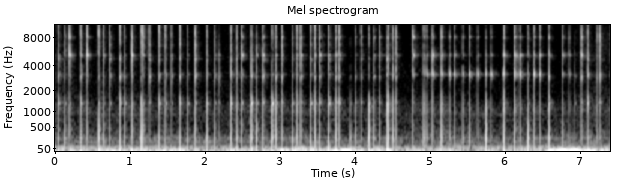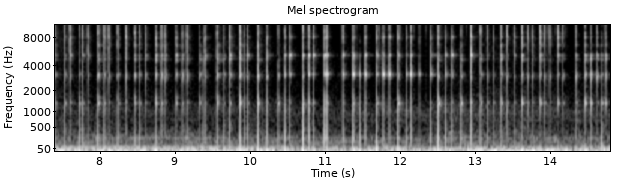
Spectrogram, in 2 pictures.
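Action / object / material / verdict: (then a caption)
tap / glass plate / glass / none. Fingernails tap continuously on a glass plate, making a rapid, dense stream of sharp, clinking percussive hits. Each click is bright and dies away almost instantly, with a faint glassy ring near 3.2 kHz over a steady low hum.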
